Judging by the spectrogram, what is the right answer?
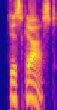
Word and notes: disgust: American English

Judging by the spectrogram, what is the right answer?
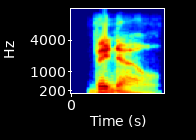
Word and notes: vino: American English

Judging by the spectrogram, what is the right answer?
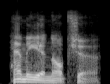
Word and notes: hemianopsia: British English

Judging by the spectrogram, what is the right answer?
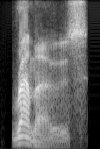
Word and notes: ramose: British English

